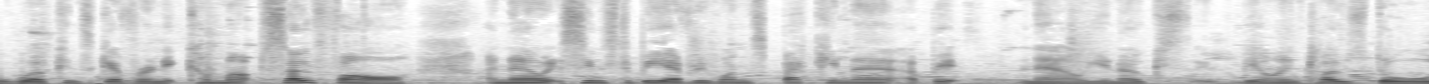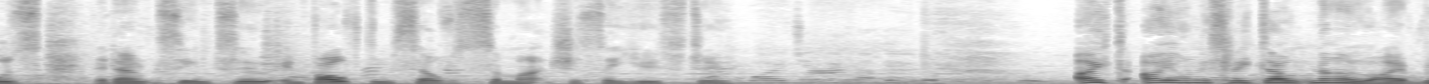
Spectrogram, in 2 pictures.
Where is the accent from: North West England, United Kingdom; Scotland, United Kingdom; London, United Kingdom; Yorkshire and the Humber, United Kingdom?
London, United Kingdom; used to live in near London Fields growing up, so quite a few years. I've always been London. Yeah. I was born in London.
